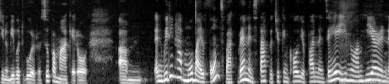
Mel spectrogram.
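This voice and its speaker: A middle-aged woman from Kenya, speaking as a podcast guest in a reflective, halting way full of fillers. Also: deep voice, a little mellow. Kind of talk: casual interview talk.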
